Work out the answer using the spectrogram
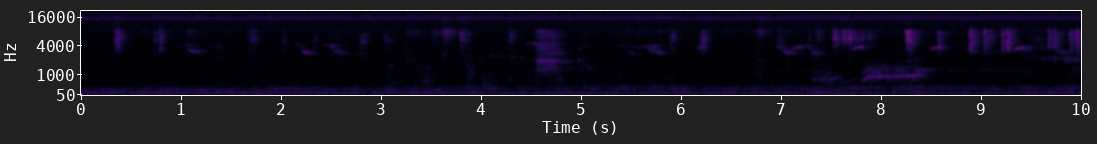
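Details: Hundreds of swiftlets foraging in the morning, feeding on swarming winged termites; brief, high, scattered twittering chirps throughout, irregular and overlapping, over a steady low rumble of background noise.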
